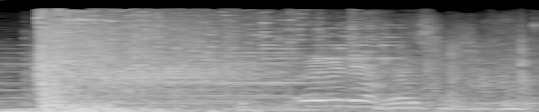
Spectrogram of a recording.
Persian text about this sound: نوری رو میبینه نوری فرار میکنه به پنجره شلیک میکنه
